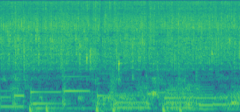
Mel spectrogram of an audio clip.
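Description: Green chillies and sliced onion sauté in hot oil with a steady, close hiss that fills the clip, broken by a few scraping stirs; no one speaks.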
